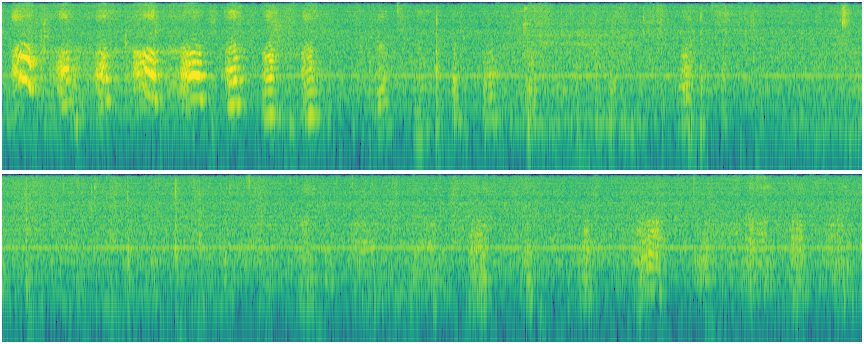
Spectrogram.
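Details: Welsh springer spaniel puppies six days old with their mother, giving a run of thin high squeaks and whimpers repeated about three times a second, fading after a few seconds into quiet room noise with occasional faint squeals.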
